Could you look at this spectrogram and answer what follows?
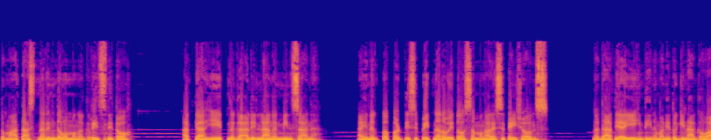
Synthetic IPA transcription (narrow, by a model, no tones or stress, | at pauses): t̪ʊmaːt̪ɐʔasnɐɾɪnd̪ɐwɐŋmɐŋaɡɾed̪snɪt̪o̞ | ʔɐ̰t̪̚kaːɦɪt̪̚nɐɡa̰ːʔɐ̰lɪnlaːŋɐnminsɐn | ʔɐjnɐɡ̚pɐpɐɾt̪isɪpɛjt̪̚nɐɾawɪt̪o̞sɐmɐŋaɾɛsɪt̪ɛjʃo̞ns | nɐd̪aːt̪ɛʔɐjhɪnd̪inɐmanɪt̪o̞ɡɪnaːɡɐwa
